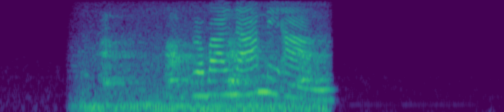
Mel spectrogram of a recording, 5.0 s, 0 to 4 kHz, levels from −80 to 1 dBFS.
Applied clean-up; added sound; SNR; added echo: none; Dog; -1 dB; none.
